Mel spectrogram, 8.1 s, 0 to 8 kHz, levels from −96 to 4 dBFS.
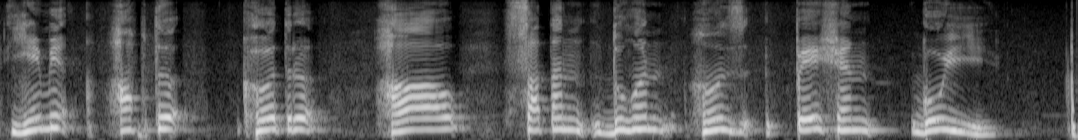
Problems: none marked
